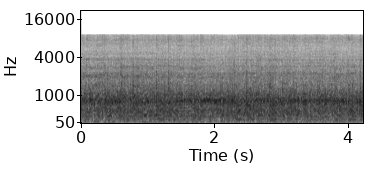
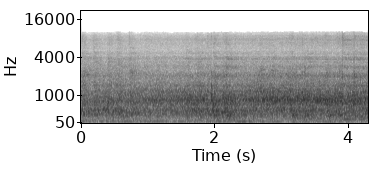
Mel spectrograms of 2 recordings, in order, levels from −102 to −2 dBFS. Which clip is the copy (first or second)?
first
